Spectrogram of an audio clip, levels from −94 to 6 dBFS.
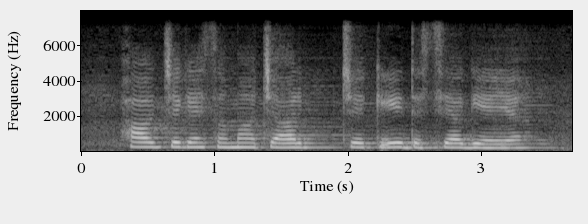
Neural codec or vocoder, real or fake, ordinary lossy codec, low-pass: codec, 16 kHz, 0.9 kbps, LongCat-Audio-Codec; fake; none; 7.2 kHz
